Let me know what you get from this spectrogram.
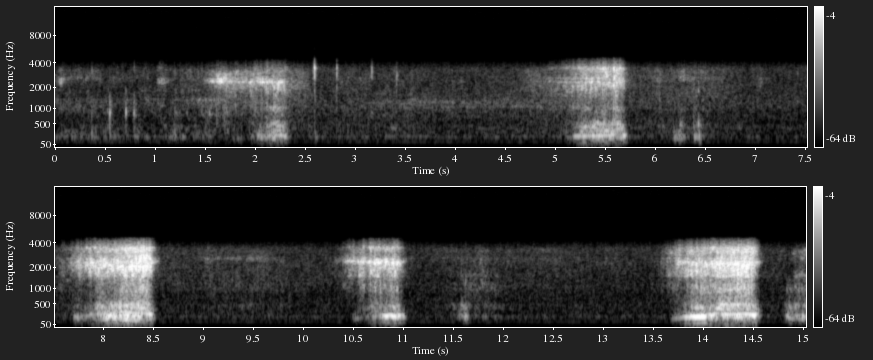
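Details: Domestic dog snoring while asleep: five rough, rasping breaths, each about half a second long, come at uneven gaps of roughly three seconds. A low steady hum sits underneath throughout.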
